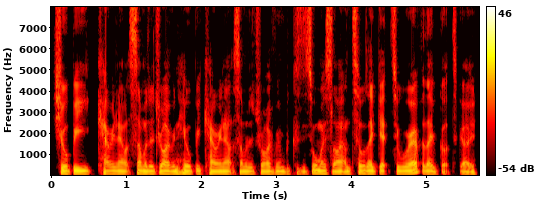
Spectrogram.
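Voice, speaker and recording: Lowish voiced guy guesting on a podcast, casual, restarts his sentences a bit, dry audio. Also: flat delivery, quick pace, a little mellow, dry recording. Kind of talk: casual chat.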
